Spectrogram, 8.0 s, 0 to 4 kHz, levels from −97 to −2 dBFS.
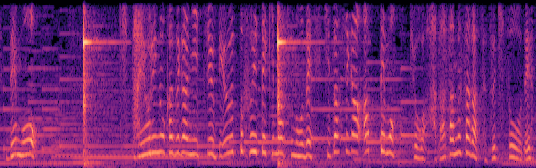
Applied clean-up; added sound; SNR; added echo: none; Piano; -3 dB; none.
